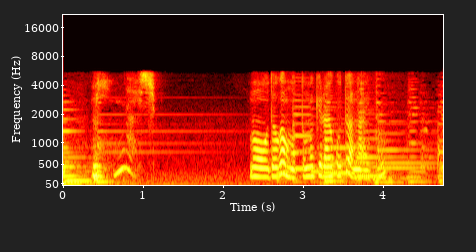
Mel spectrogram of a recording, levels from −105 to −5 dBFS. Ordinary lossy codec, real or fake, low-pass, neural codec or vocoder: AAC, 48 kbps; real; 5.4 kHz; none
